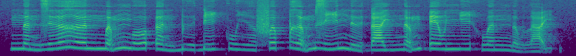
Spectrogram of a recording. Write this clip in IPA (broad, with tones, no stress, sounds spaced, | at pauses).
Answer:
n ə˧˩ n z ɨ˨˦ ə̯ ɣ əː˧ n m ə̰˧˥ m ŋ o˨˦ ʔ ə˧˩ n ɓ ɨ̤˨˩ ɗ i˨˦ k w i̤˨˩ ə̯ f ə˦˥ p̚ ɣ ə̰˧˥ m z i˨˦ n ɨ˧˩ ɗ a˧ j n ə̰˧˥ m ʔ e˧ w ɲ i˧ h w ə˧ n ŋ ə˧˩ w l a̰˧˨ j ʔ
